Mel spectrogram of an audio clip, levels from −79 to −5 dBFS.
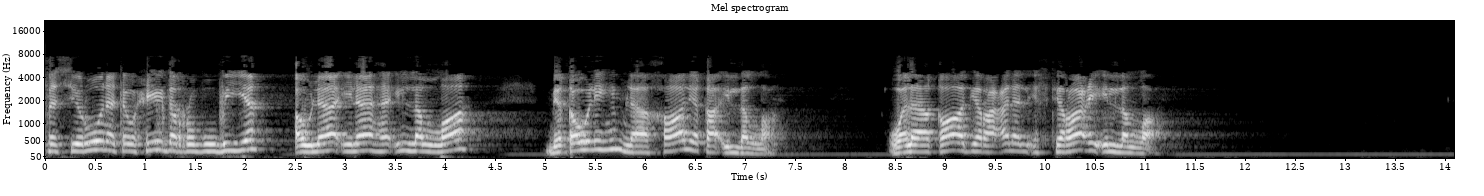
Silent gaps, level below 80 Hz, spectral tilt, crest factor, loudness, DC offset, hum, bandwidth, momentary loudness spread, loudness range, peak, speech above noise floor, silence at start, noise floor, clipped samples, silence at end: none; -58 dBFS; -6 dB/octave; 16 dB; -17 LUFS; under 0.1%; none; 7.8 kHz; 7 LU; 5 LU; -2 dBFS; 41 dB; 0 s; -57 dBFS; under 0.1%; 2.9 s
